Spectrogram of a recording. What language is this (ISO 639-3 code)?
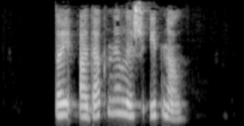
chm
